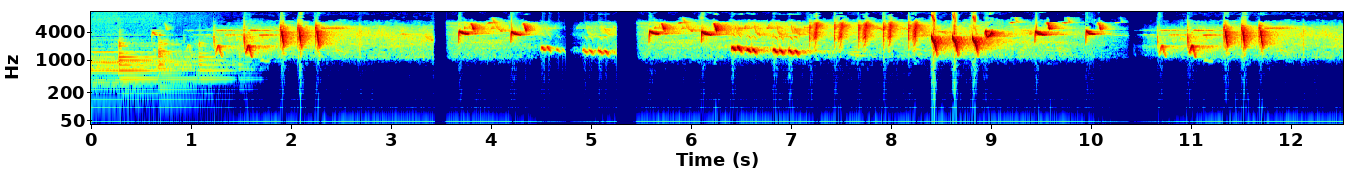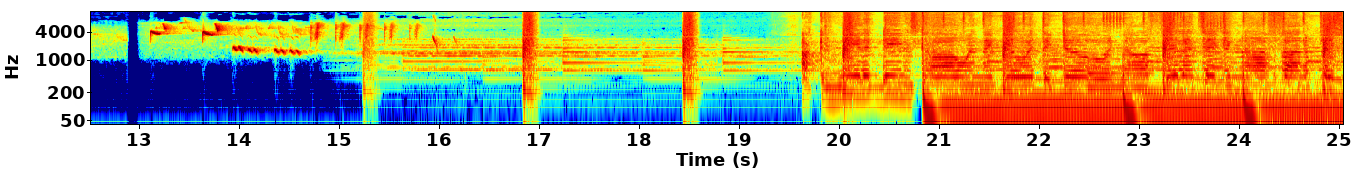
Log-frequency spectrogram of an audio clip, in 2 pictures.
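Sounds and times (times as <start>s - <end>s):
birdsong chirps and trills: 0.6s - 17.5s.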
